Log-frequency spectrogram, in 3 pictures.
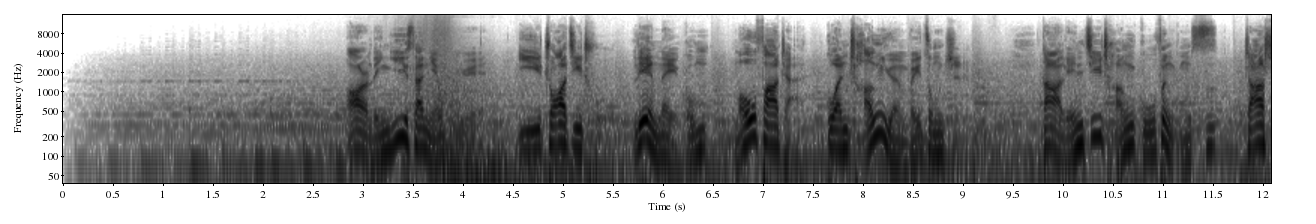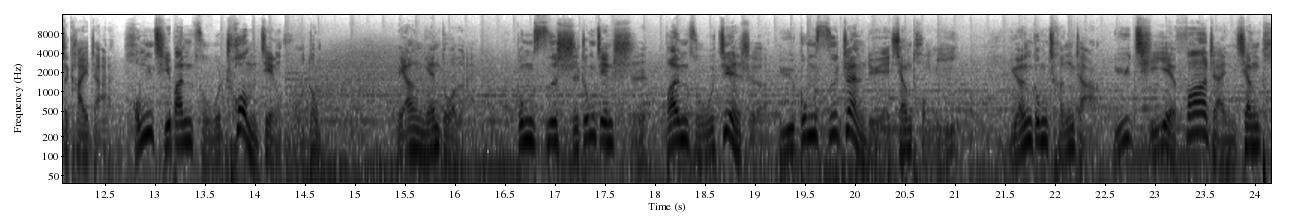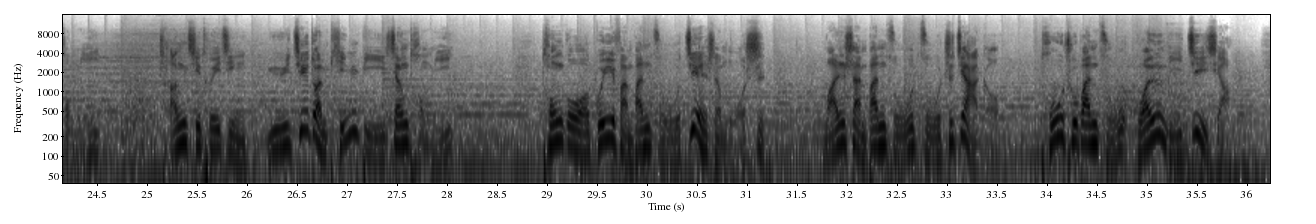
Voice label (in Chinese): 男 专题片 浑厚 洪亮 坚定; 班组; qiyezhuanti; putonghua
